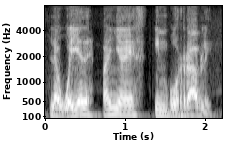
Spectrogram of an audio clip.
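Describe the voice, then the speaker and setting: Puerto Rican man, mid-pitched, earnest storyteller on a talk panel, dry close recording. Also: moderate pace, no room sound, poor audio. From Puerto Rico. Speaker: panel guest. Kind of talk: casual panel discussion.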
